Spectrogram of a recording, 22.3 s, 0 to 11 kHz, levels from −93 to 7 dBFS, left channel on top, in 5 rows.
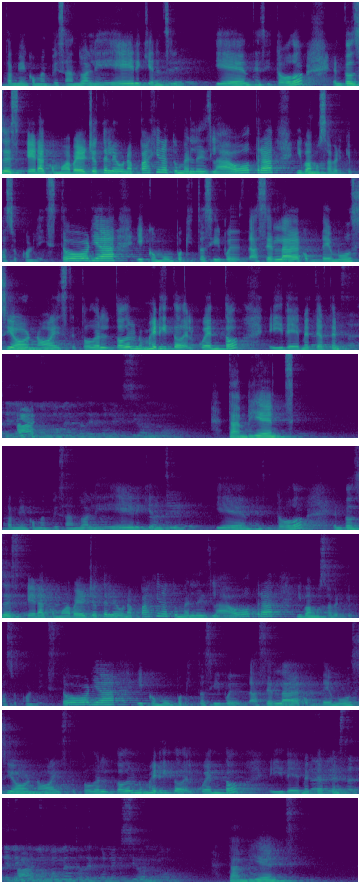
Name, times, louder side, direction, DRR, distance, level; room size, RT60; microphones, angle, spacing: voice 1, 0.0-2.2 2.7-17.6 18.0-18.3 20.7-21.5, left 7 dB, 60° left, 18 dB, 0.4 m, -36 dB
voice 2, 1.8-2.2 17.2-20.0, equal, 85° right, -3 dB, 3.9 m, -51 dB
13.5 x 12.0 x 5.6 m, 1.3 s
head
